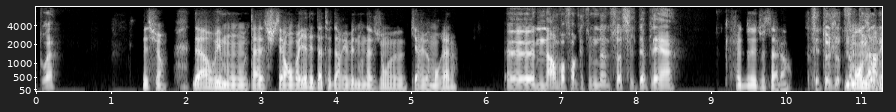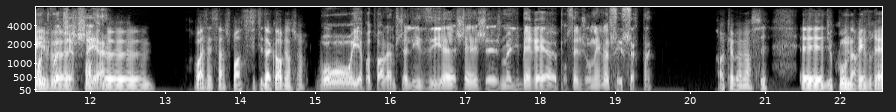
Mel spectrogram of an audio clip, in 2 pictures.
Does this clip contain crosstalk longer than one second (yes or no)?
yes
